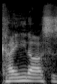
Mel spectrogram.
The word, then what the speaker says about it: kainos: By comparison, the Greek word kainos, some people say kainos or something to that effect, kainos, but kainos is how I pronounce it.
